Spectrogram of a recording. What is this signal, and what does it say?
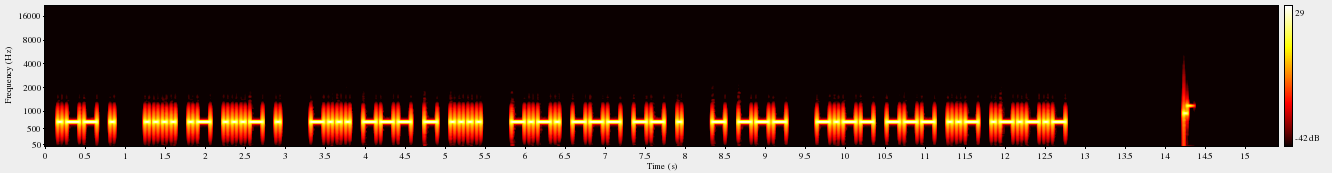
Morse code, heard as a keyed tone, about 22 wpm, 700 Hz. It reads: WE HAVE BOTH COME TO YOU.
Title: Sentences from Top 1600 Words 22wpm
